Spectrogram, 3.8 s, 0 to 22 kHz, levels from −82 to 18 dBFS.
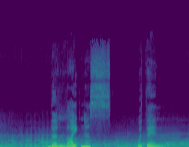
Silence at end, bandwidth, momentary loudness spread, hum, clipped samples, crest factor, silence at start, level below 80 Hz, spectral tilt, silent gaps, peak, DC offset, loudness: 0 s; 14.5 kHz; 18 LU; none; under 0.1%; 16 dB; 0 s; -42 dBFS; -7.5 dB/octave; none; -2 dBFS; under 0.1%; -17 LUFS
